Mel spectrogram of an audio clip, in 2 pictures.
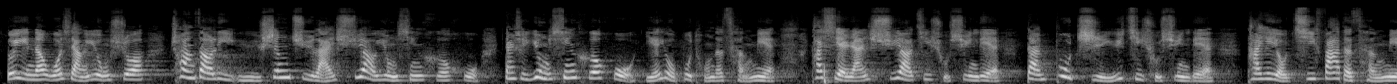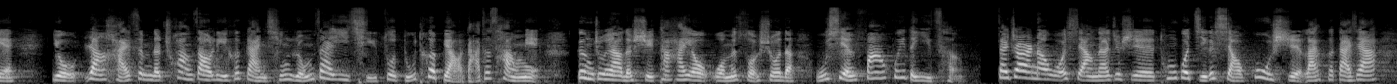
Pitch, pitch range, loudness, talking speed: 215 Hz, 180-275 Hz, -18 LUFS, 260 characters per minute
